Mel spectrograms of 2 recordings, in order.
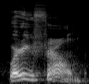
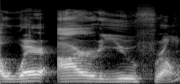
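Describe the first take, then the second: First: The word 'are' is dropped entirely. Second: The word 'are' is fully pronounced. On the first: The speaker calls it right. "Você corta o ar. ... Fica mais natural, fica mais nativo" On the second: The speaker calls it wrong. "ao invés de falar where are you from"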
